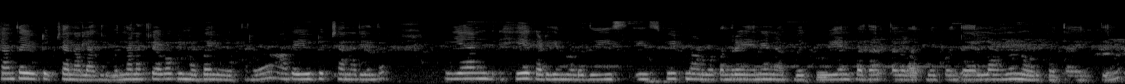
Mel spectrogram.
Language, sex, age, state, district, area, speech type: Kannada, female, 18-30, Karnataka, Bellary, rural, spontaneous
